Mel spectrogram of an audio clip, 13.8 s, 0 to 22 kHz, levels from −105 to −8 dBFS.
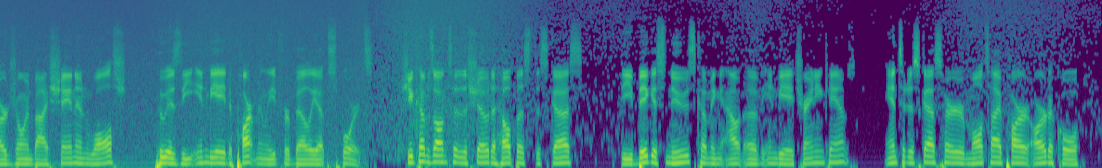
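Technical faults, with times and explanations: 4.61 to 13.78 s, overdone noise removal: From 4.61 s to the end, the room noise, which sits about 20 dB below the speech, drops and breaks up into twinkling specks. A noise reduction stage is set too strong. It pushes individual frequency bands far down whenever they come close to its noise estimate. The quieter parts of the speech fall into that range and get cut too.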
